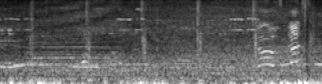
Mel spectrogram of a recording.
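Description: Low, uneven outdoor rumble around idling cars, with faint voices and a few clicks; near the end, a short run of rising chirps.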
